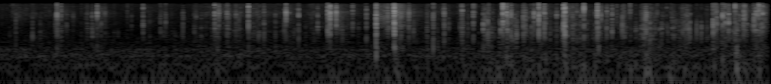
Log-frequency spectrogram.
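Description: A flat sheet of white plastic half-pearl stickers inside a clear plastic bag is bent and crinkled by hand, with long nails scratching across the bag. It makes a quiet, steady stream of dense crinkling with many sharp, bright crackles and clicks over a soft, low rustle. It grows slightly busier toward the end.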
